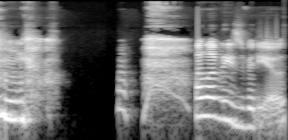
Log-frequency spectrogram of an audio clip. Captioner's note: chuckles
